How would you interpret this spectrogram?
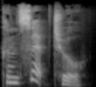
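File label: "conceptual", British English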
